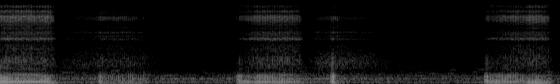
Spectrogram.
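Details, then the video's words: A Labrador puppy of 12 weeks sleeps through the evening, snoring. Deep, rough inhaled snores repeat roughly every two and a half seconds, three in all, with soft, low breaths in the pauses. "Labrador puppy 12 weeks snoring!"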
